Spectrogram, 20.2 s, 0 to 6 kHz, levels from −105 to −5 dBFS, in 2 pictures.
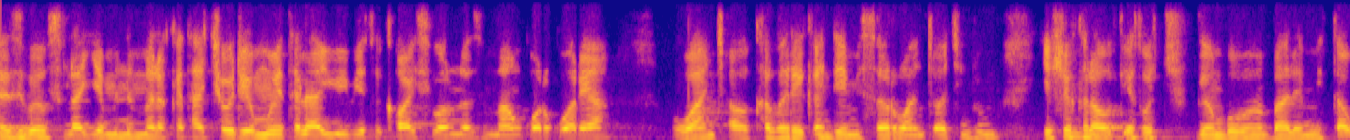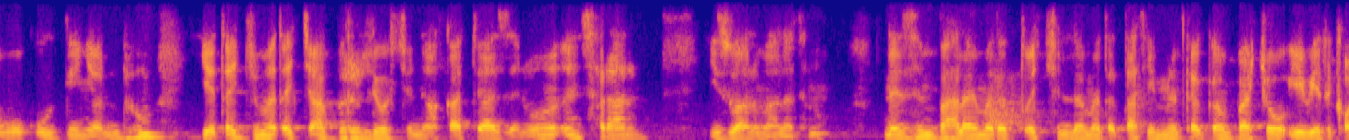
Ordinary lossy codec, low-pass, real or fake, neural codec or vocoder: Opus, 24 kbps; 5.4 kHz; real; none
